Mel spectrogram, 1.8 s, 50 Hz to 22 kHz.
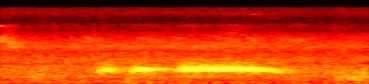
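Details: One low two-part coo by a spotted dove 17 years old, a short clipped opening note followed by a smooth, longer burry note, with faint background hiss.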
